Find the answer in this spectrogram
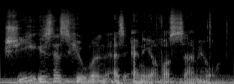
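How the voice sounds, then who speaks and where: An actor playing a calm, wise vampire mentor in a video game, speaking in a formal, reassuring, measured way over music. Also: male voice, very deep voice, vocal fry, full character voice. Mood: calm, encouraging.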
